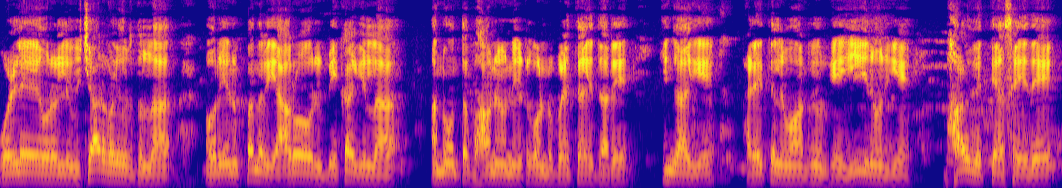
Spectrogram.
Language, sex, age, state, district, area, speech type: Kannada, male, 60+, Karnataka, Koppal, rural, spontaneous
